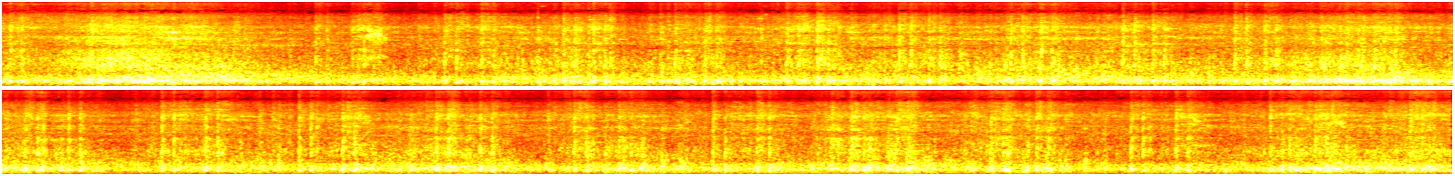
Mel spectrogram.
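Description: Freight train boxcars rolling past close by at speed: a steady rumble of steel wheels on the rails, with a run of clicks as the wheels cross the rail joints.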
